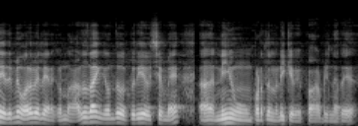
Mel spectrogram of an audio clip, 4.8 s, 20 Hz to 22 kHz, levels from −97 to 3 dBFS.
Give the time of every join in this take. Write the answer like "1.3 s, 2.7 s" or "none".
2.5 s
